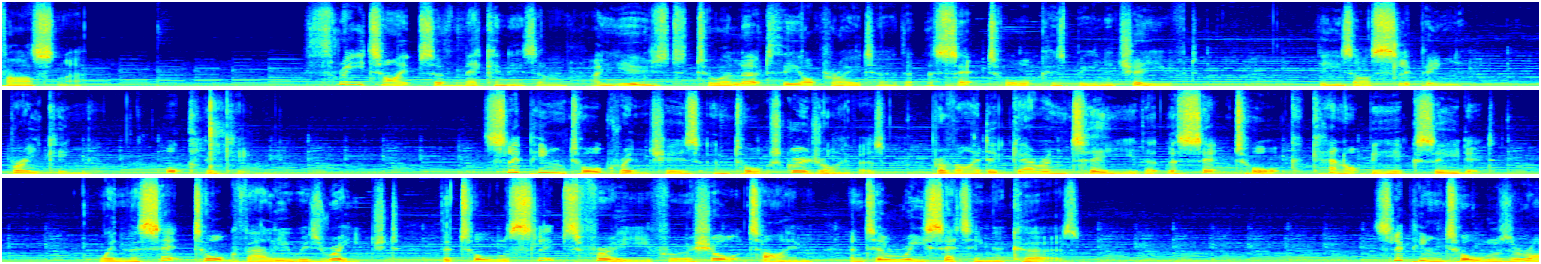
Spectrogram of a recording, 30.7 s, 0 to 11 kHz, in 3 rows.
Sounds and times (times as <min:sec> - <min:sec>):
Speech: 0:00.0 - 0:00.6, 0:02.1 - 0:08.0, 0:08.8 - 0:12.1, 0:13.5 - 0:20.2, 0:21.2 - 0:27.7, 0:29.7 - 0:30.7
Music: 0:00.0 - 0:30.7.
